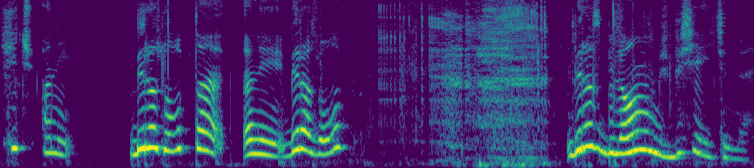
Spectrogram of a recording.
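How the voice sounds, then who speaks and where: A woman's voice: high-pitched, animated, measured pace, long pauses, darkish tone, a little hiss or hum. A woman keeping pigeons, talking viewers through her birds in a chatty, blunt way and swearing now and then. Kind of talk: casual vlog commentary to viewers.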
